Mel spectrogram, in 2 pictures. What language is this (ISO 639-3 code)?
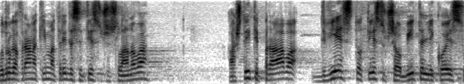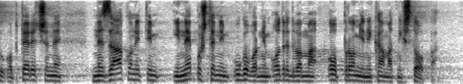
hrv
